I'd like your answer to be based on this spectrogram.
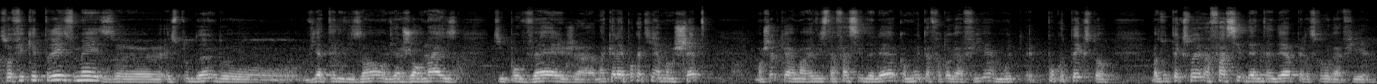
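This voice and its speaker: Amid noticeable background noise and audible room echo, a man with a French accent and a fairly high pitch speaks at a moderate pace with ordinary pitch variation. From France. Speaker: immigrant professional. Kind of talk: interview. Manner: halting.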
